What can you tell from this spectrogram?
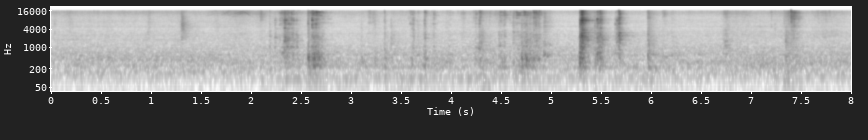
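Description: Kitchen clatter: a few scattered light clinks and knocks of dishes and utensils over a steady low background hum.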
